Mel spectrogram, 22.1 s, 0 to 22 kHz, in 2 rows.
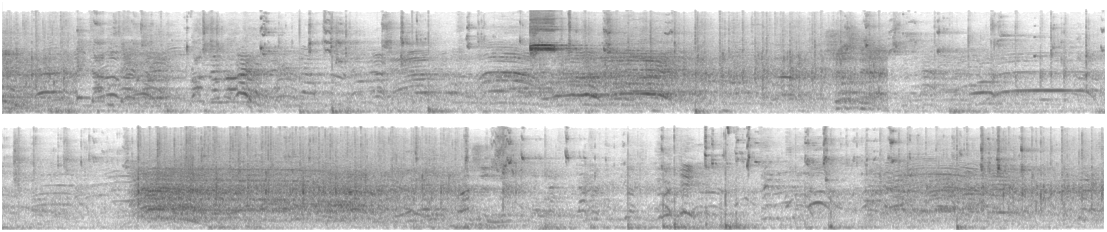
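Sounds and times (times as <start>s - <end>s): sneakers squeaking: 0.9s - 6.2s, 8.8s - 12.3s, 15.6s - 21.4s
referee's whistle: 5.2s - 6.2s
players shouting: 12.2s - 16.0s.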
